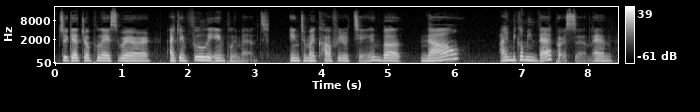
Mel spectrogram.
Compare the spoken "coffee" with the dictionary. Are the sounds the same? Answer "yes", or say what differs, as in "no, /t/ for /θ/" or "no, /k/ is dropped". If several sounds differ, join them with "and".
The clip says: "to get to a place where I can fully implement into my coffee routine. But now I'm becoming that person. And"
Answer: yes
